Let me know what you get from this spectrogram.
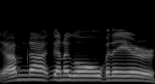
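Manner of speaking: distraught woman's voice, high, loud and frantic.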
